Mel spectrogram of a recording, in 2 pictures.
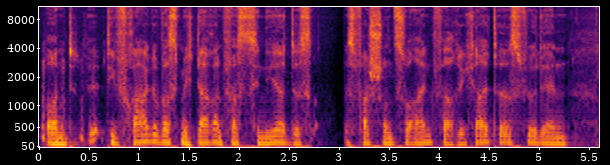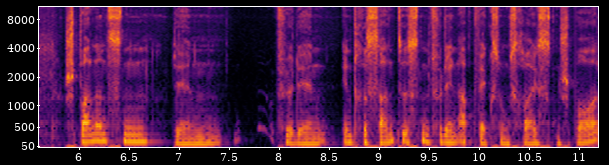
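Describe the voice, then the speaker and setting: In a dry, close recording with no echo, a man speaks at a fairly slow pace. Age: 50s. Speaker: company executive. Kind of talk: interview. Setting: studio.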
